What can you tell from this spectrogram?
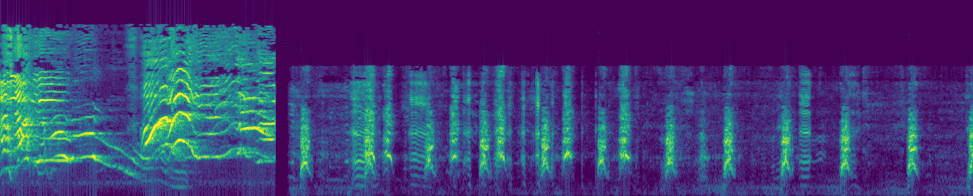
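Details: Siberian Husky in a funny reactions compilation: a long sliding, whining howl with rising and falling harmonics for about four seconds, then a string of short, sharp yips or barks repeated roughly every half second.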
